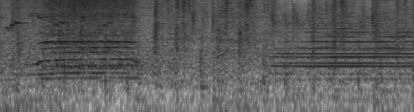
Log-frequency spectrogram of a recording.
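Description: Battery-powered toy steam locomotive running on plastic track, its sound unit giving a chord-like whistle held for about a second near the start and another held whistle tone starting a little past halfway, over a steady clicking of the wheels and motor.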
